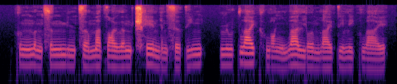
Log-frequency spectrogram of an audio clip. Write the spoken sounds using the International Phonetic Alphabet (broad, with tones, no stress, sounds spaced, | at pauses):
k ʊ˧˥ ŋ n̪ ɤ˨˩ ŋ s ʊ˥ ŋ m y˧˥ n t͡s ɤ˧˥ m ä˥˧ t̪ ɑ˥˧ ʊ̯ l ɤ˥˧ ŋ ʈ͡ʂʰ e˥˩ ɪ̯ n̪ j ɛ˩ n s ɹ̩˨˩ t̪ i˥ ŋ | ɻ u˧˥ t̪ w a˥ ɪ̯ kʰ w ɑ˨˩ ŋ m w ä˥˧ l j o˥˩ ʊ̯ m w a˥ ɪ̯ t̪ i˧˥ l i˧˥ k w a˨˩˦ ɪ̯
